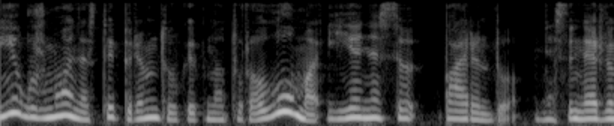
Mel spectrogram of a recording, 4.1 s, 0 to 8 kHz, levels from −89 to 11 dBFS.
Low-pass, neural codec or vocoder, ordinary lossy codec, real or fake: 7.2 kHz; codec, 16 kHz, 4 kbps, FreqCodec, larger model; Opus, 64 kbps; fake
